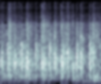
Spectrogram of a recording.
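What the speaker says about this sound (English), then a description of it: "I want you to clap for yourself." Rhythmic clapping from an audience at a town meeting with citizens of Nimba, a quick even series of sharp claps close by, with no talking over it.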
